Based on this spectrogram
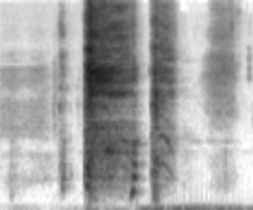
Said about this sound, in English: I do apologise for the coughing, but it's just how I am right now, just not very well.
